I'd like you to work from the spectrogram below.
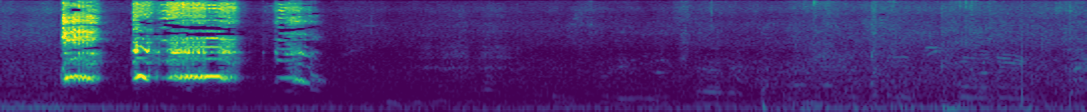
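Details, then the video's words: Small bantam rooster crowing back at a big rooster next door: a loud, harsh, broken crow in three quick bursts over about a second, then quiet with soft background murmur. "Tiny Bantam roosters answer big rooster nextdoor"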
